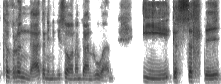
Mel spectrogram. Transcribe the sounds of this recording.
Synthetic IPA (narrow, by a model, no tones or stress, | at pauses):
kʰəvrəŋadanimɪndisoːnamdaːnruːan | iɡəsəɬtɨ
